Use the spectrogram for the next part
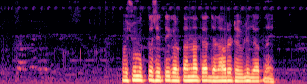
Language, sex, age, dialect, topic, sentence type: Marathi, male, 25-30, Standard Marathi, agriculture, statement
